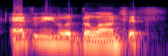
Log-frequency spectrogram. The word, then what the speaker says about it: Anthony DeLongis: And I keep mispronouncing his name, and he's a tough guy, and he's going to beat me up. Anthony DeLongis.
